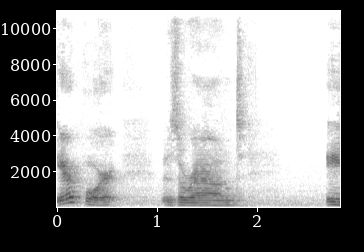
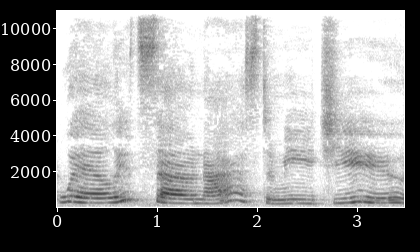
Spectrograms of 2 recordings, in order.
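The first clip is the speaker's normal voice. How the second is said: slow, high, syrupy mock Southern drawl; slow fake Southern accent, pitched high; 10 semitones higher, slower than usual. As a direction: imitate her fake Southern charm. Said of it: "that fake Southern accent that she did".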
